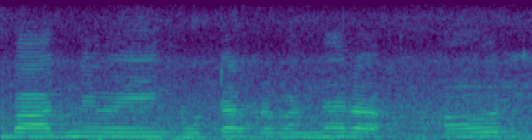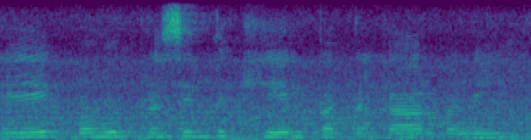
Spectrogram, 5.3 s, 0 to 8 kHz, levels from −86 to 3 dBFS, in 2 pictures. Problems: constant background noise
